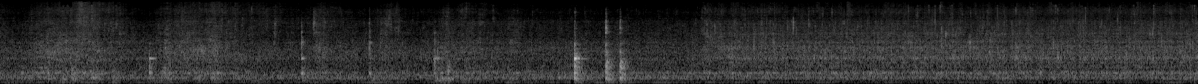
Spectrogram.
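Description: Braised meat with chopped green chili frying in a pot makes a soft, low hiss of sizzling, with a few light clinks of a spoon in the middle.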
